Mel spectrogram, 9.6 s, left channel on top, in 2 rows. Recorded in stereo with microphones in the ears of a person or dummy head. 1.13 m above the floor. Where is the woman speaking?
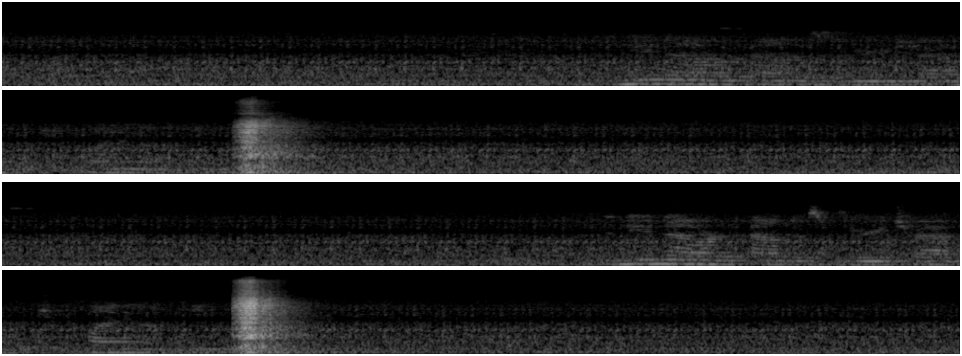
70° right (ahead or behind), 9 m; by 5.8 s 85° right, 8.5 m.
